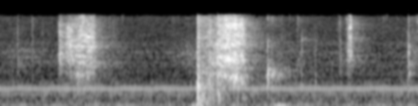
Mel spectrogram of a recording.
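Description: Metal spoon scraping against a stainless steel bowl while stirring custard: a short scrape about half a second in, then a sharp clack and a longer scrape about two seconds in, with a few light taps after.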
